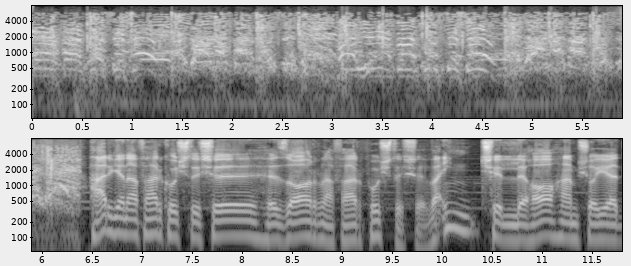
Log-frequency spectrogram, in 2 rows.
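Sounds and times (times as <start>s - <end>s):
protest crowd chanting a slogan: 0.0s - 6.5s
speech: 6.5s - 11.8s.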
